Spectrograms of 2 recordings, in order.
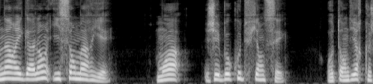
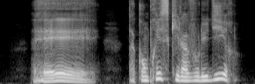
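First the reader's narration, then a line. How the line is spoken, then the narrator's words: Calm murmur. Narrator (French): murmura posément Séché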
